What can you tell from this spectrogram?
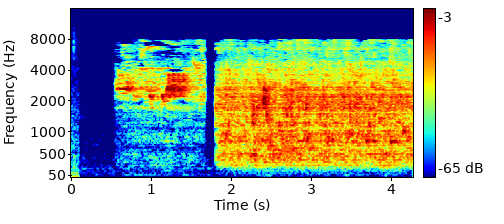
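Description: Built-in nature sounds from the i-box Daybreak alarm clock's speaker, stepped through by button presses. About half a second in, a short clip of birdsong chirps plays and is cut off; from about two seconds in, a steady rushing brook plays.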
